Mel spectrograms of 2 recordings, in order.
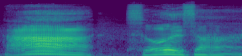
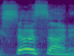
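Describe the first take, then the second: First: "Sosan" said lower and drawn out, soh-sah with a clipped end, after a knowing "Ah"; imitating his pronunciation. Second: "Sosan" said the American way, soh-SAN with a flat a and a firm falling close; the first, not-quite-right "Sosan", said plainly like an English word; her mispronunciation. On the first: Retelling how the local man finally said "Sosan", lightly imitated. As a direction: mimic the local's own way of saying "Sosan", dropping into a lower voice. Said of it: "That's how he said it".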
